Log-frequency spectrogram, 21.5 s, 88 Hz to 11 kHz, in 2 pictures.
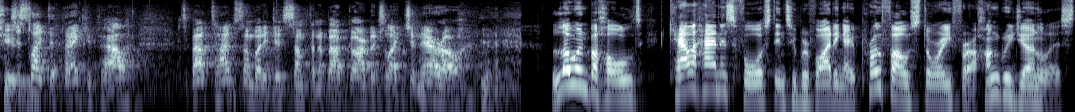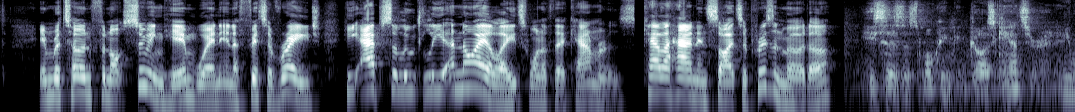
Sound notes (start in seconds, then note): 4.4 laughs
